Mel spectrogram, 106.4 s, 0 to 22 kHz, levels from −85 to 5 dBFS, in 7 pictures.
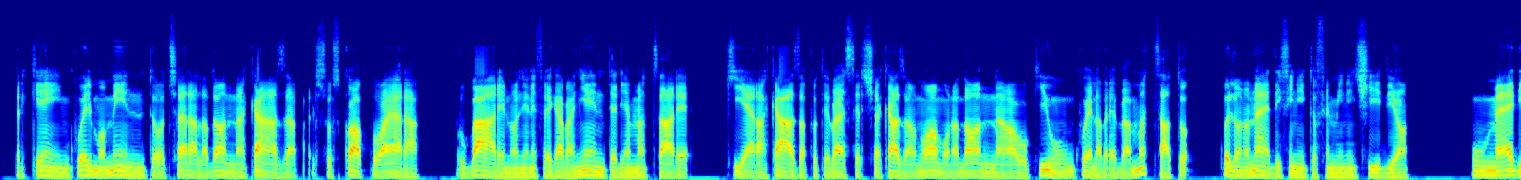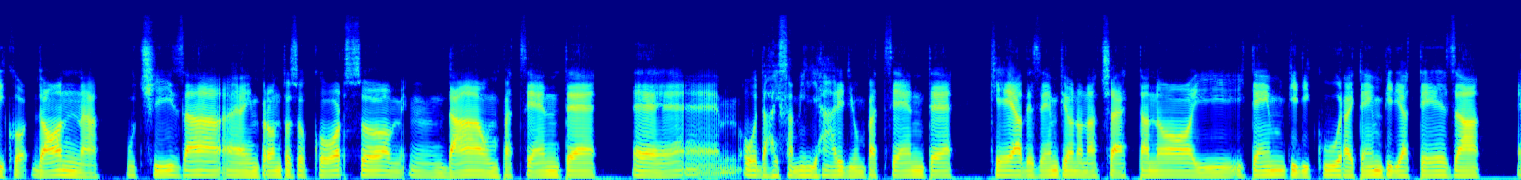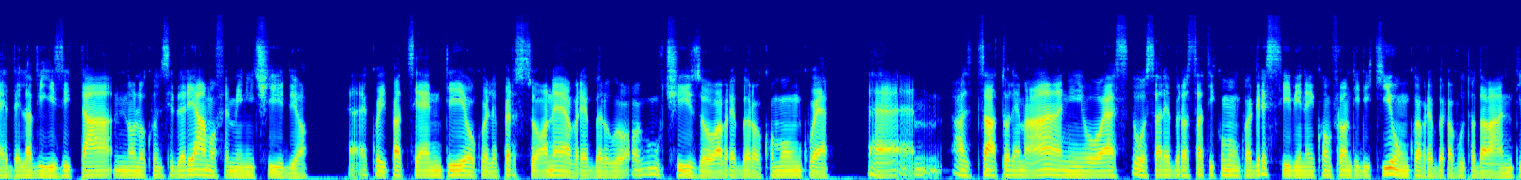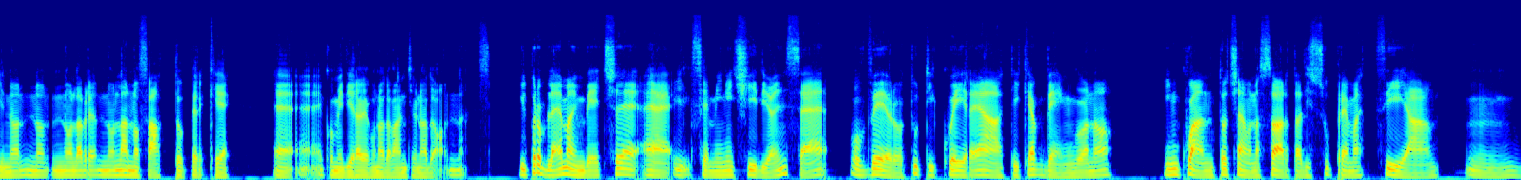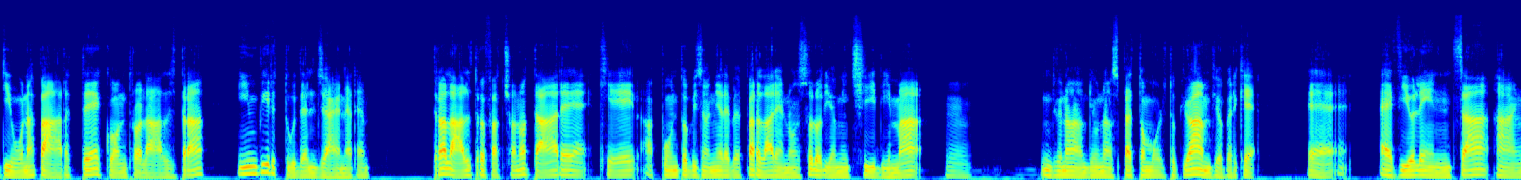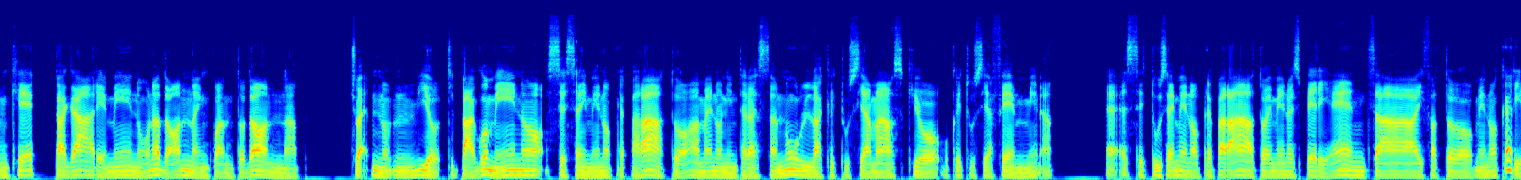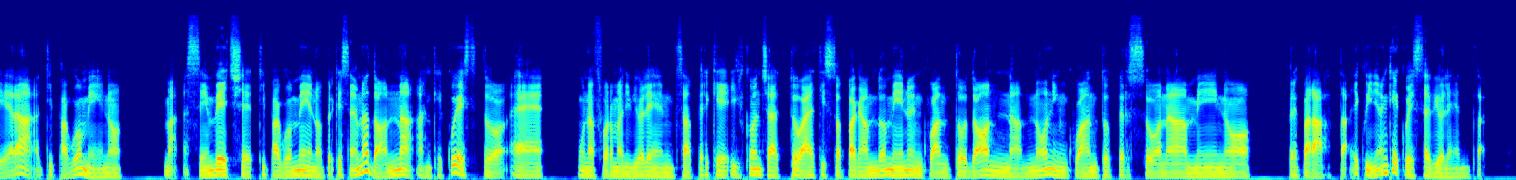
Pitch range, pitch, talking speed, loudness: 95-105 Hz, 100 Hz, 150 wpm, -27 LUFS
